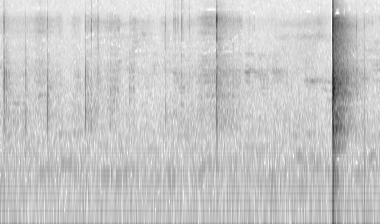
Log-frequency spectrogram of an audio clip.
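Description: Handling noise of a Fatshark FPV helmet and its receiver, connectors and cables: scattered light clicks and taps, with one sharp, loud knock about five seconds in that dies away quickly.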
